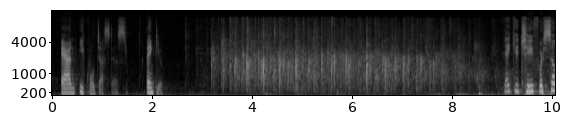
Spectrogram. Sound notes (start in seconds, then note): 2.8 applause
